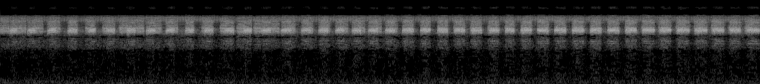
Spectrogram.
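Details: In southern France's Provence during summer, cicadas produce a shrill, rasping drone beating in rapid regular pulses, around three per second, filling the whole stretch without pause.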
